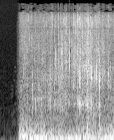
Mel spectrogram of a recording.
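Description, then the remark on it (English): A loud, crunchy bite into a cheesy slice of pizza, the crackling crunch starting abruptly after a brief silence and continuing for about a second. “Is that the sound of an ooey gooey, cheesy, crunchy slice of PIZZA?”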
